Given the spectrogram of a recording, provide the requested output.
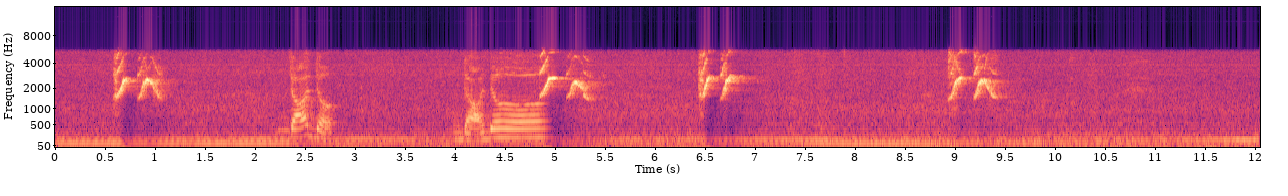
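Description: A young cockatiel tries out its first whistles: short bright chirps and one wavering, rising warble, a few seconds apart, over a low steady hum.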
